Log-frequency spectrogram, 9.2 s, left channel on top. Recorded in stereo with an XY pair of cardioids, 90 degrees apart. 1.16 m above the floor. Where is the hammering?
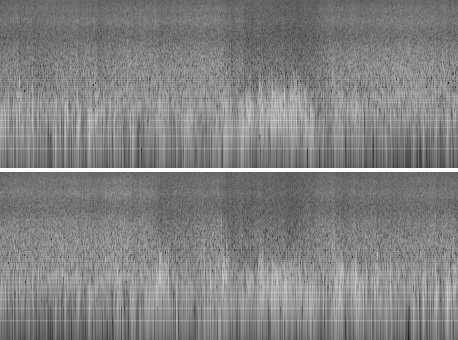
No hammering in this recording.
